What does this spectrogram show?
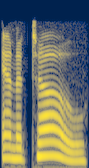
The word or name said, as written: Hanotaux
